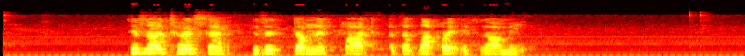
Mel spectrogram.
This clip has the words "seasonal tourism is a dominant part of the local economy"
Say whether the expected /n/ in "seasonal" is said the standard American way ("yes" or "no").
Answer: no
